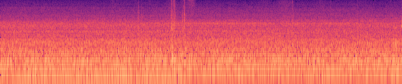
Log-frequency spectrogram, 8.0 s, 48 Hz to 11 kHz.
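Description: Steady cabin noise inside a 2014 Honda Accord, with the climate-control blower running and the engine idling, and a few faint clicks about three and a half seconds in.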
